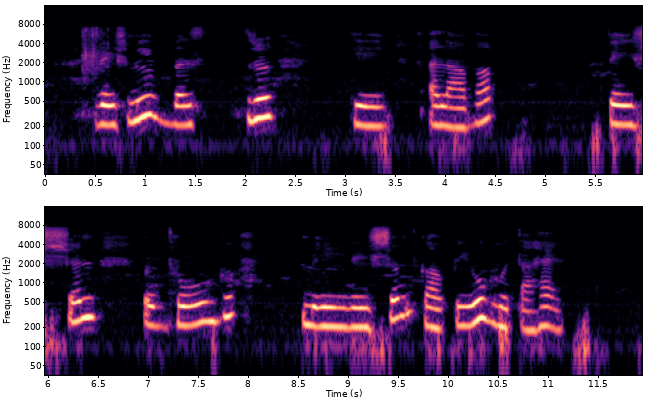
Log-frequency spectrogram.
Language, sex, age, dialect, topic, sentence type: Hindi, female, 51-55, Marwari Dhudhari, agriculture, statement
